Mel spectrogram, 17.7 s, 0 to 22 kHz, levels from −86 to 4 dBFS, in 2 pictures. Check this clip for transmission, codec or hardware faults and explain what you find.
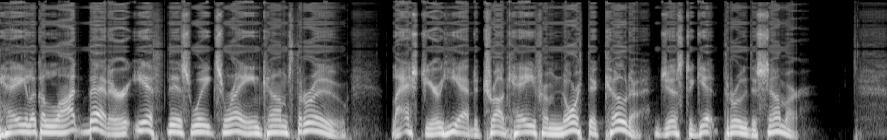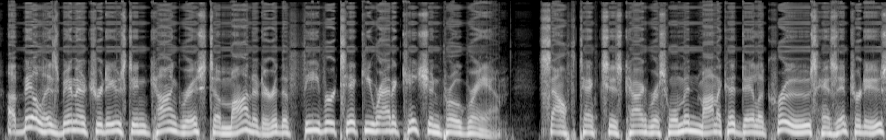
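One fault runs through the whole speech clip: imaging from sample-and-hold upsampling. Each sample was simply repeated, which fits a 12 kHz rate raised to 48 kHz. Mirror copies of the speech spectrum fill 6 to 12 kHz, about 17 dB down. They add a bright metallic fizz that rises and falls with the voice.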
